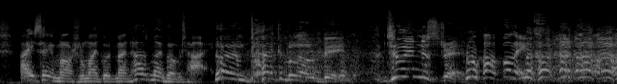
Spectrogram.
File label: British; Himym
